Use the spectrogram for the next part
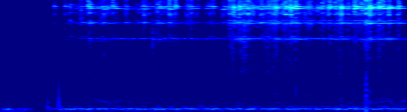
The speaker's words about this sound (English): There was a bell beside the gate, and Dorothy pushed the button and heard a silvery tinkle sound within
